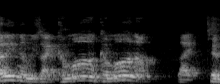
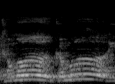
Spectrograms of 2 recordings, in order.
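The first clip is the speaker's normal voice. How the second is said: high-pitched screaming in a taunting tone; 7 semitones higher than usual. Commentating a fight, the speaker mimics a fighter screaming at his opponent. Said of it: "He's screaming at him like".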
